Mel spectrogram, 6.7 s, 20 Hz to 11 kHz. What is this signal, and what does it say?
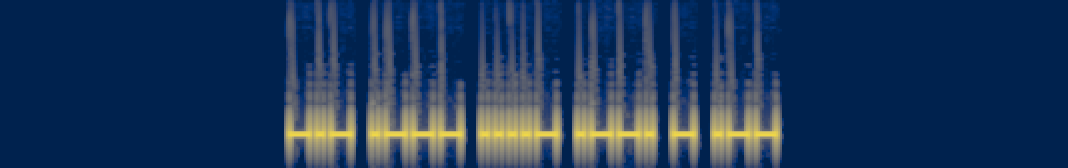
Morse code, heard as a keyed tone, about 28 wpm, 700 Hz. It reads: KJ4PTW
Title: USA Call Signs - 6 Characters - 28wpm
